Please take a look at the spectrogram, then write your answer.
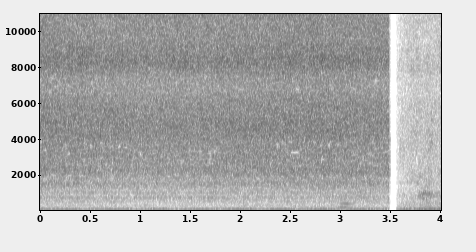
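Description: Potato bhujia cooks covered in a pan over a medium flame, giving a steady soft hiss and low sizzle with a faint hum beneath, cut by a brief dropout near the end.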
